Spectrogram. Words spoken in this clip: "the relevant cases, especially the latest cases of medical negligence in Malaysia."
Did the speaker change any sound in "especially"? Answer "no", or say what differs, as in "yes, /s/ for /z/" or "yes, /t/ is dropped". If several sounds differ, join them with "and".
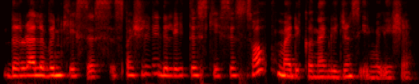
no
